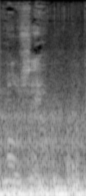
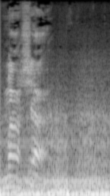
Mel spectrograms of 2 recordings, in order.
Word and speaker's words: Moshe: He was calling Moses Moshe. You know, you taking your knowledge from and the way you pronounce things from your oppressor, all right, from these heathens that have taken over your heritage. Talking about some Moshe. It's Masha. Alright? It's Masha. That's how you pronounce Moses' name.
